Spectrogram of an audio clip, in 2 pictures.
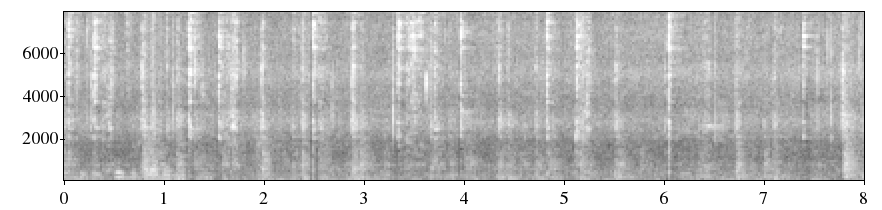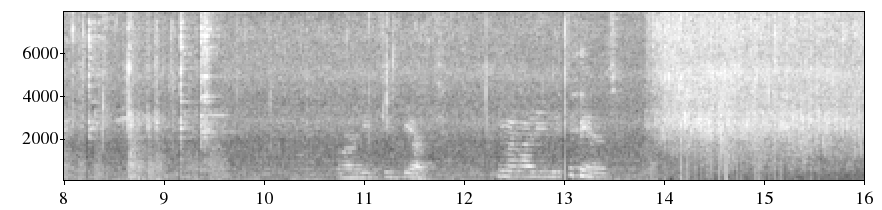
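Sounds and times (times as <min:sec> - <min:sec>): spatula scraping and clicking wok: 0:00.0 - 0:09.7
garlic sizzling in hot oil: 0:00.0 - 0:16.0.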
